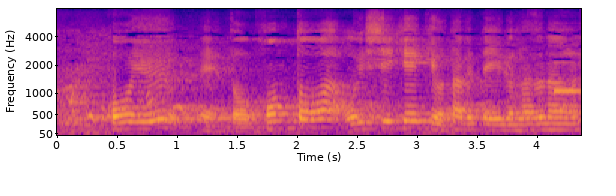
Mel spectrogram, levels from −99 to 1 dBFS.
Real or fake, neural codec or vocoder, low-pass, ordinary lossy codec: real; none; none; none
